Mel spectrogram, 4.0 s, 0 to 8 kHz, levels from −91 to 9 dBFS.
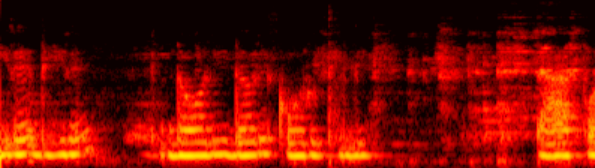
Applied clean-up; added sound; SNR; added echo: none; none; none; reverberation time 0.2 s.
